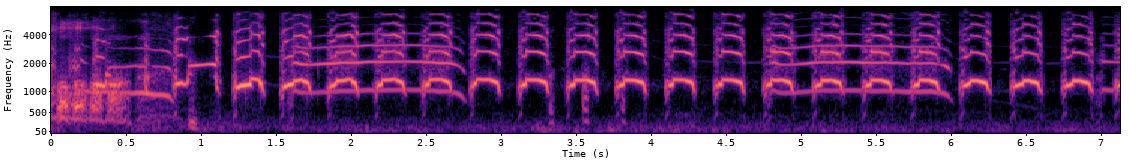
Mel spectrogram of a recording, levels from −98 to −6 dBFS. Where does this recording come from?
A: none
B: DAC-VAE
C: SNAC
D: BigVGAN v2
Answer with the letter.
A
